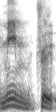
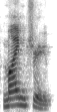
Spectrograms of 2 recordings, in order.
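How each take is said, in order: First: The vowel in 'mime' sounds like 'meem'. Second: The vowel in 'mime' sounds like 'my'. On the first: "that's the French like meme" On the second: "the boring English version"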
